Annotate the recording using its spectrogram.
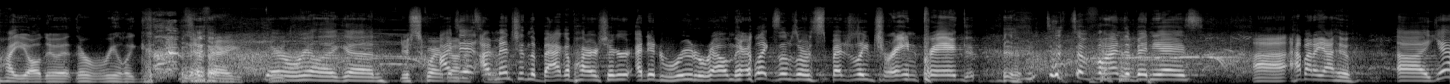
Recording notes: Enjoy our recent live show from New Orleans!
